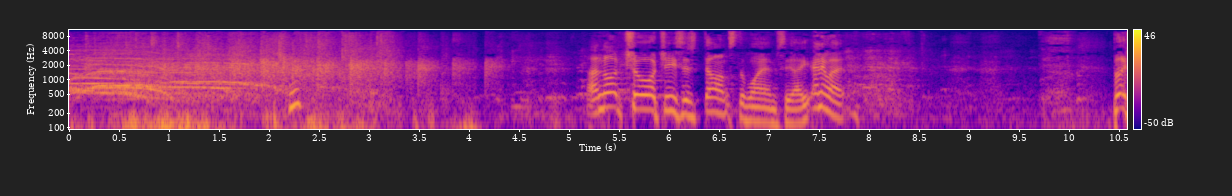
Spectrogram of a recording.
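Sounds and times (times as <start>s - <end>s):
audience cheering: 0.0s - 3.2s
scattered clapping: 0.0s - 4.7s
laughter: 4.3s - 5.8s, 7.5s - 10.3s
speech: 5.2s - 8.1s.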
